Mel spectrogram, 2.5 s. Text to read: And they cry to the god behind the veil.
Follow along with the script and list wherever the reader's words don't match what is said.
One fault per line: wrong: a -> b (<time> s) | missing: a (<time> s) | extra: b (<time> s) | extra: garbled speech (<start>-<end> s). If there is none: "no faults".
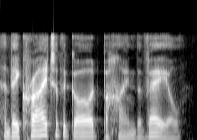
no faults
